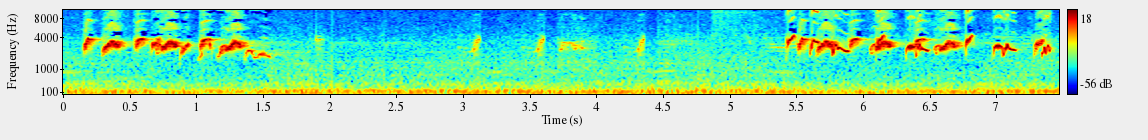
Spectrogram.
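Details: A female red-whiskered bulbul calls to push males into song during training. Fast chattering bursts of clear, jumpy notes open and close the clip. A few isolated chirps fall in the quieter middle, over a low hum.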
